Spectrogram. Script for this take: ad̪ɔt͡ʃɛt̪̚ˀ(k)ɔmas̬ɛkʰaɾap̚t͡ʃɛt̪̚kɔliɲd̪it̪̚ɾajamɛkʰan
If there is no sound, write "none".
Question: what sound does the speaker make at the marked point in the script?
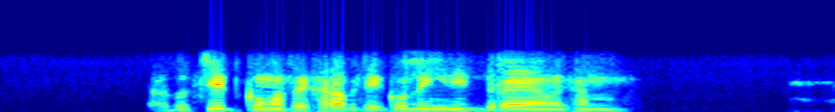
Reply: k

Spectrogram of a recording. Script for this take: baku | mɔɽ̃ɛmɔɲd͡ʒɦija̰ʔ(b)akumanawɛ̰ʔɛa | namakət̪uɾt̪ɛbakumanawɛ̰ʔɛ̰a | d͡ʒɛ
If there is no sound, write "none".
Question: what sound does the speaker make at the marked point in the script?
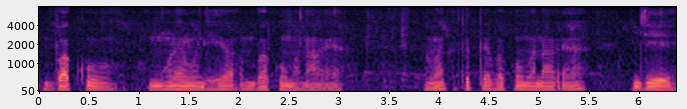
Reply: b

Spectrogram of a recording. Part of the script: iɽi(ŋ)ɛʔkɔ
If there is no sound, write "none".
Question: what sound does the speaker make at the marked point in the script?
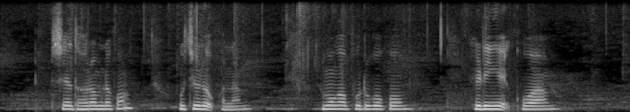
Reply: ŋ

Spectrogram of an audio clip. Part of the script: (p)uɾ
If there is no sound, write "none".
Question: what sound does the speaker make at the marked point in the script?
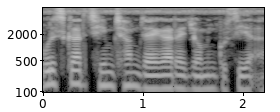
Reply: p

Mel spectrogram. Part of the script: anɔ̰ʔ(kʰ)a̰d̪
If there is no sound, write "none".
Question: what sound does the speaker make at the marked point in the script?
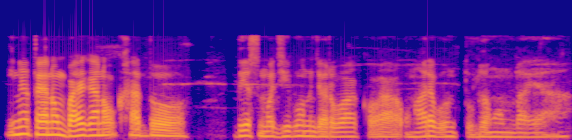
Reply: kʰ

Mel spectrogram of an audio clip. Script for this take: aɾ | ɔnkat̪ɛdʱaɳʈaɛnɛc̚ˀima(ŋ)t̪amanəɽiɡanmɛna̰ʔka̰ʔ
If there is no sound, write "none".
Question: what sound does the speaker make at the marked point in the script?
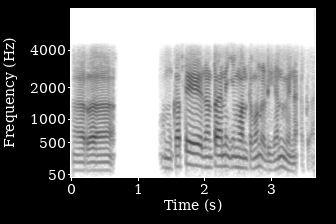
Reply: n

